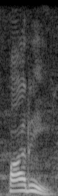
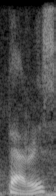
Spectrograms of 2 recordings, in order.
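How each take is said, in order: First: It is said with a French pronunciation. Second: It is said with an English pronunciation. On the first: This is how the French say it. The speaker calls it right. "the correct French pronunciation is Paris" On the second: This is how English speakers say it. The speaker calls it wrong. "Englishmen say it as Paris"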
